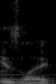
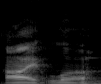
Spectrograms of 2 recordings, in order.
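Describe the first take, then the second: First: The word ends with an 'ay' sound. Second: The word ends with an 'ah' sound. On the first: The speaker calls it wrong. "not Islay" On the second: The speaker calls it right. "pronounced Isla"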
